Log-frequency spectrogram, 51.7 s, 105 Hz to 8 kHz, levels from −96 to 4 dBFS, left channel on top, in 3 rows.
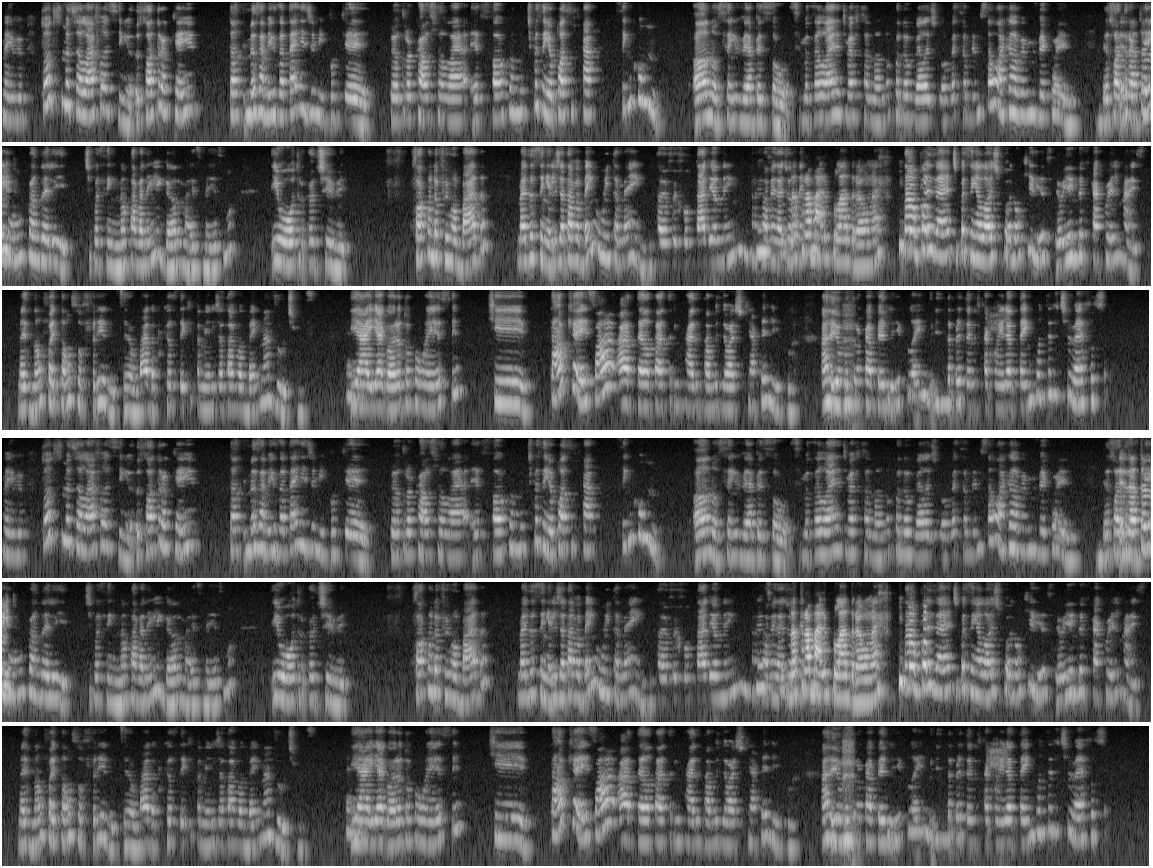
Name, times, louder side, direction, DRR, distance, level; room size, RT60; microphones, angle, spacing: voice 1, 0.0-2.9 3.4-5.5 5.8-8.9 9.3-9.9 10.4-16.1 16.5-20.7 21.3-22.4 23.4-24.5 25.0-29.5 30.8-34.3 34.7-39.0 39.7-41.3 41.8-42.4 42.7-46.4 46.8-51.0, left 4 dB, 75° left, 0.6 m, -27 dB
voice 2, 16.4-17.4 28.5-31.2 39.6-39.9 47.1-47.3 49.3-49.5, right 5 dB, 45° right, 0.4 m, -23 dB
3.0 x 2.2 x 2.3 m
head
